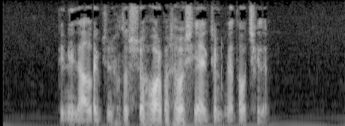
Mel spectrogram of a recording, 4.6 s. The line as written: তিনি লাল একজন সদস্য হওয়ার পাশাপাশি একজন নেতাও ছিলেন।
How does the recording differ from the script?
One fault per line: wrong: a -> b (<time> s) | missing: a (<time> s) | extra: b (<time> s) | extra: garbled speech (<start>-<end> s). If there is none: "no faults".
no faults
